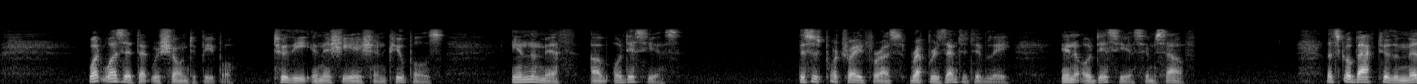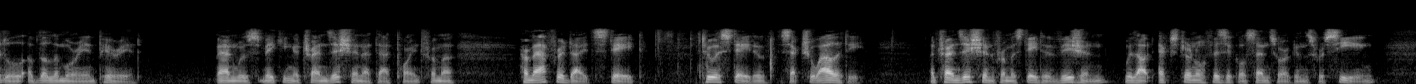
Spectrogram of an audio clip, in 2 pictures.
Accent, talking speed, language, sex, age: American, 140 wpm, English, male, 50-69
